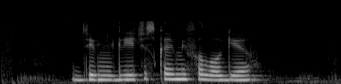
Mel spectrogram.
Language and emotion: Russian, neutral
